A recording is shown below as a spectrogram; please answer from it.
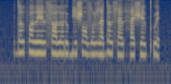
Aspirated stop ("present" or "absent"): absent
